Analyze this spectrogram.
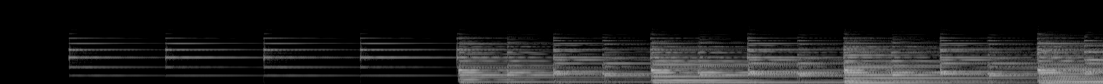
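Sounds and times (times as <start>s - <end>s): bell-like chime ringing: 0.7s - 6.4s.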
